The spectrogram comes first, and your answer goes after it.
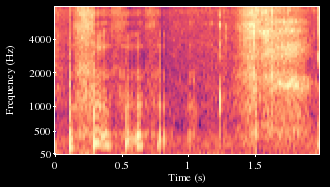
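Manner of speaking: soft breathy giggle, high; tired giggle. Real, not acted. Vlogger laughing at her own tiredness, soft giggle. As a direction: laugh it off, worn out.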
